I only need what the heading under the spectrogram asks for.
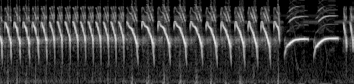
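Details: Rolling canary song meant to stimulate beginner or mute canaries to sing: a quick chatter of falling chirps slowing into spaced downslurs, then two long rising whistles and a brief fast burst.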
